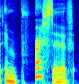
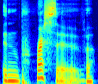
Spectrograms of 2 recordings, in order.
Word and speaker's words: impressive: And when you're reading the word impressive, that also has a second syllable stress, impressive, impressive.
